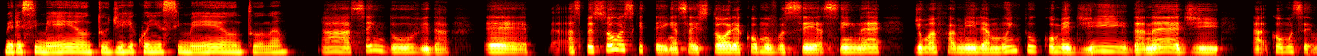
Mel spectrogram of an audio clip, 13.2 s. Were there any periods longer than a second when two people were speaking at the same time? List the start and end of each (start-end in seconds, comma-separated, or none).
none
